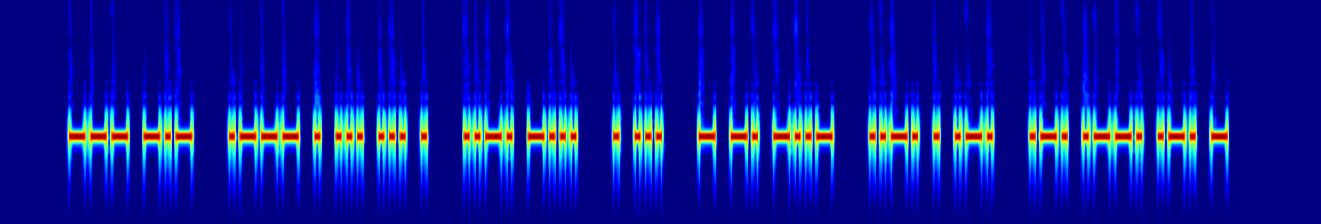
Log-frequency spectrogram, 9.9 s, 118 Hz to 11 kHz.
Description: Morse code, heard as a keyed tone, about 30 wpm, 700 Hz. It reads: OK JESSE FB ES TNX FER RPRT
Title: Practice QSO - Exchange 2 - Info - 30wpm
